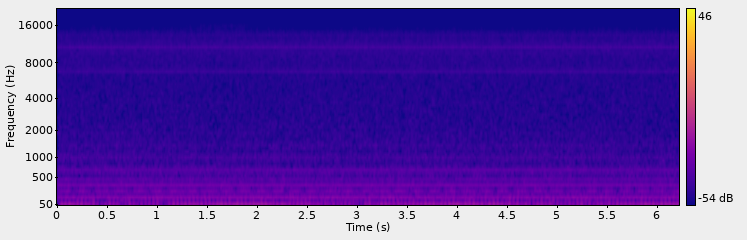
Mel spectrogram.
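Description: Faint, steady electrical hum with a stack of overtones under an even hiss, the background noise of a blank stretch of old videotape.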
